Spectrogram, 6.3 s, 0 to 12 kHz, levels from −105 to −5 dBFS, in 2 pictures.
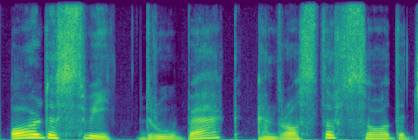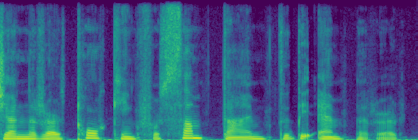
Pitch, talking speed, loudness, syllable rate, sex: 165 Hz, 165 wpm, -19 LUFS, 4.3 syllables/s, female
